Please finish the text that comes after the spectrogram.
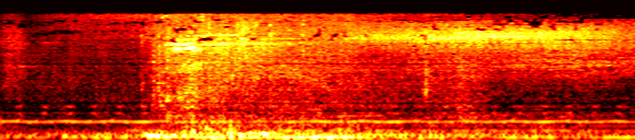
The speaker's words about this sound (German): wie sich dann eine Ladeluke, dort wo die Waren ja wahrscheinlich dann waren, wo ihr hochgekommen seid damals, wo sich Ladeluken öffnen.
